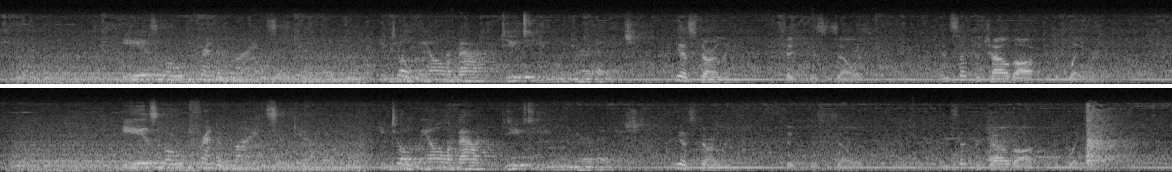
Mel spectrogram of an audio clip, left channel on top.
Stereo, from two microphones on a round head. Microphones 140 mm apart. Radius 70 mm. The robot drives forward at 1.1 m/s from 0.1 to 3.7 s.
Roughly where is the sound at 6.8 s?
Left.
